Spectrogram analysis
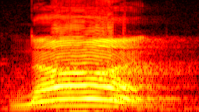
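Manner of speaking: loud answer. Real, not acted. Answering the preacher's question, loud. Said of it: "Say that loudly".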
